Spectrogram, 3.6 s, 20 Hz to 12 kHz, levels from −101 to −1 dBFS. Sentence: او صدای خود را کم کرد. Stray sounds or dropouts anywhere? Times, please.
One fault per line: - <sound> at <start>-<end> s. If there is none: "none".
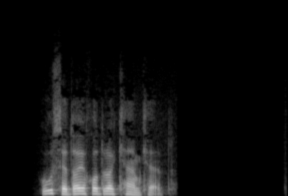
none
